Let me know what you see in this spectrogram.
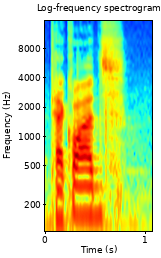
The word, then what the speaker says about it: Pequod's: I got pizza at Pecudo's. I don't know how to say it. Pequod's. P-E-Q-U-O-D-S. P-E-Q-U-O-D-S. – Okay.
